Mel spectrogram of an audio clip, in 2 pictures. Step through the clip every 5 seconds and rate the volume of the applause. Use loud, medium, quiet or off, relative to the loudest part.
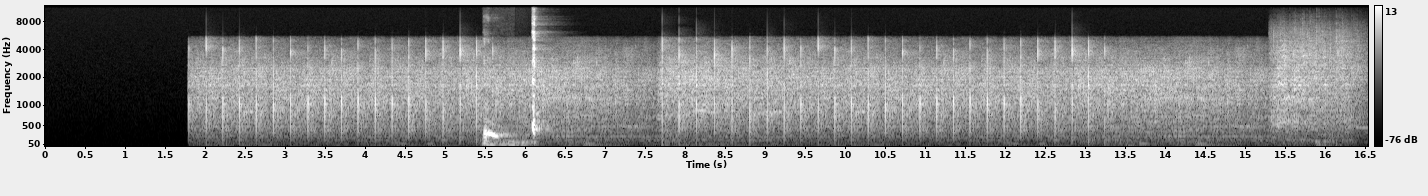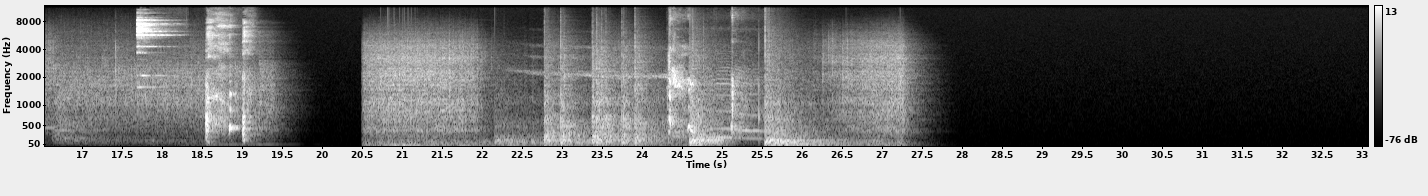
loud, loud, loud, medium, off, off, off.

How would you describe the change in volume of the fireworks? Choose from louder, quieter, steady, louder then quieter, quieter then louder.
louder then quieter.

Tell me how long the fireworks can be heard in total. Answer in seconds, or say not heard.
7 s.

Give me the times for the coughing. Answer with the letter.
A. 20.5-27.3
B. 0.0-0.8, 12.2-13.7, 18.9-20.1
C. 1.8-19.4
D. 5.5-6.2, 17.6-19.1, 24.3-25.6
D.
